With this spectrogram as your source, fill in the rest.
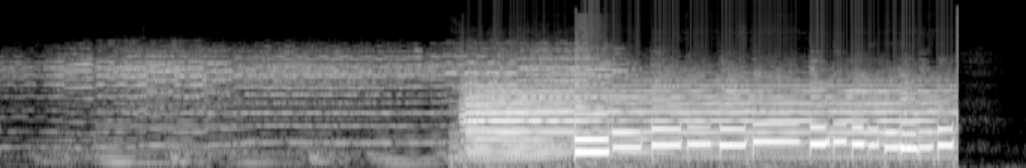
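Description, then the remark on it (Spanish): A recorded song plays with no one talking: a soft, droning opening for about three seconds, then a louder, bright melodic section with quick stepping notes that stops abruptly. “ese es un, es un tema de, de verde. Vamos, vamos a escucharlo.”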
